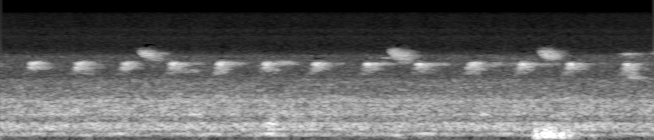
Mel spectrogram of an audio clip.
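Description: A small bird chirping steadily, a short note of the same pitch about three times a second, with a higher note now and then. A soft low thump about four seconds in.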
